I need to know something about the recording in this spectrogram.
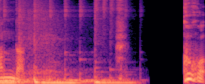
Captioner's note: gasp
